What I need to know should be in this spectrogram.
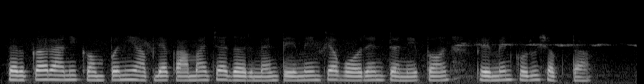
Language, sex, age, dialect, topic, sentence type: Marathi, female, 25-30, Southern Konkan, banking, statement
